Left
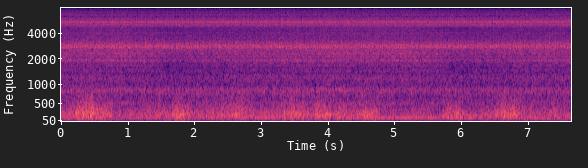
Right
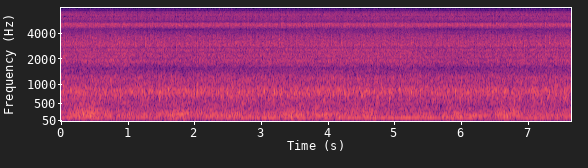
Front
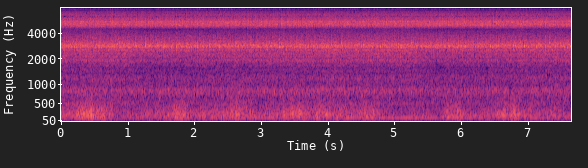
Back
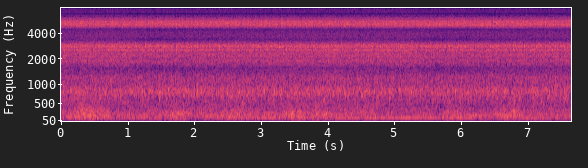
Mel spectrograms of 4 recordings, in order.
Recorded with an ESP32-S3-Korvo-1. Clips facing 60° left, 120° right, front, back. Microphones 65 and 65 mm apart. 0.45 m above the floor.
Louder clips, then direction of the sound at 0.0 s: Right 3 dB, back 1 dB; 130° right.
